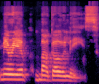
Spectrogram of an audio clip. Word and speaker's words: Miriam Margolyes: Miriam Margolyes. Thank you, is how I've heard it pronounced.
